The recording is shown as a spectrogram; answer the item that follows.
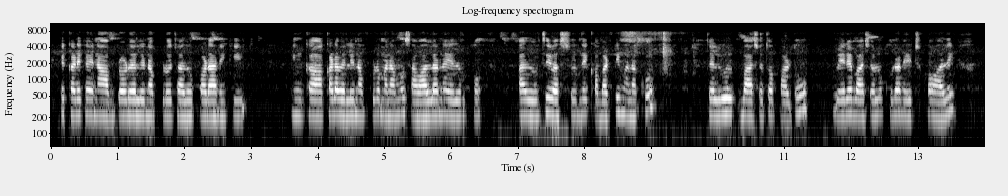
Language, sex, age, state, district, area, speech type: Telugu, female, 18-30, Telangana, Mahbubnagar, urban, spontaneous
